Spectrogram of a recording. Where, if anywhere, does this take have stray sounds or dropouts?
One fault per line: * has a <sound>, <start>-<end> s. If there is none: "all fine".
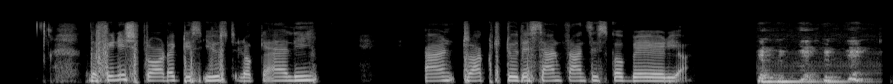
* has a laugh, 7.6-8.8 s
